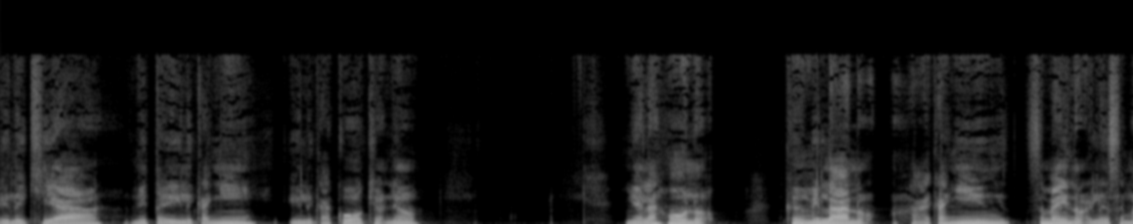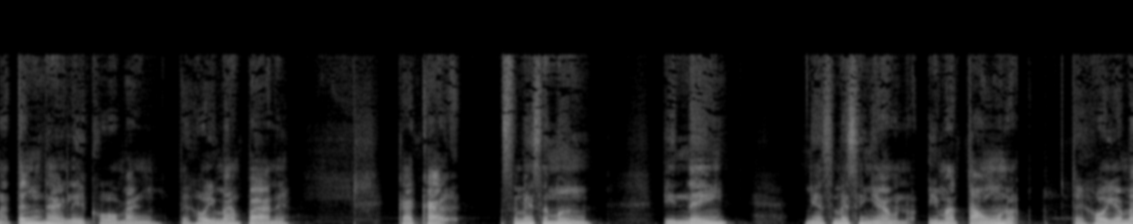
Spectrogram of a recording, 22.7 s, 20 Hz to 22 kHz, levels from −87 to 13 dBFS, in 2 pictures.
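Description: Throughout the speech, the sound is swirly, smeared and hollow, with consonant attacks blurred. This points to generation loss: the audio was likely decoded and re-encoded about five times with a lossy codec, consistent with Vorbis near 60 kbit/s. Each pass requantised on a shifted frame grid, so noise and holes accumulated. A spectrogram shows nothing above 16.6 kHz, patchy gaps and smeared onsets. The waveform's transients look softened.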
